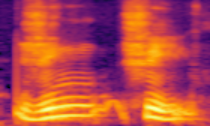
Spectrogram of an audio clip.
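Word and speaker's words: 僵尸: vampire aspect that you're talking about it's called jing shi i believe is how it's pronounced it is a chinese folklore vampire there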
